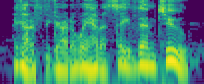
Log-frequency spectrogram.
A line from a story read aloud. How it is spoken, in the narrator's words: Phoenix whispered to himself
